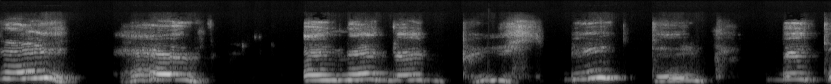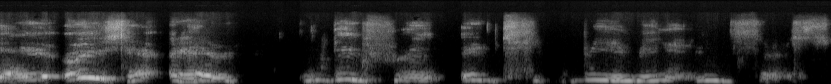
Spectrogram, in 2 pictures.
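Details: Adult woman with cerebral palsy, born before the ADA; no speech disorder is named explicitly; dysarthric speech (cerebral palsy).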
